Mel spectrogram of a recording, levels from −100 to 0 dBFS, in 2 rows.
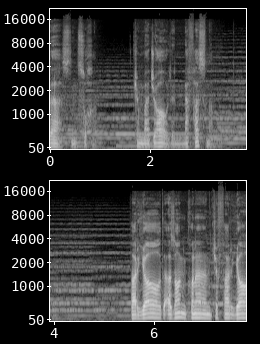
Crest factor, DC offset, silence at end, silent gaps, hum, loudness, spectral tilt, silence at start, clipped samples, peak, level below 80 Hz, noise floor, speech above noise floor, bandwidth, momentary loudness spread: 24 dB; under 0.1%; 0 s; none; none; -24 LUFS; -5 dB/octave; 0 s; under 0.1%; -2 dBFS; -54 dBFS; -43 dBFS; 20 dB; 18 kHz; 22 LU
